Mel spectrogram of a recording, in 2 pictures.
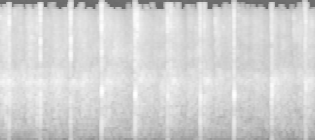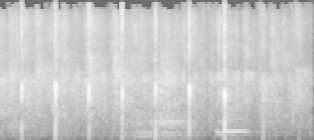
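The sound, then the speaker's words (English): An audience applauds steadily for Cyrus as he leaves after giving a speech at an event, a dense wash of clapping with several sharp, prominent claps cutting through at a regular pace. No one speaks over it. “Let's give Cyrus another round of applause as he leaves.”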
